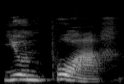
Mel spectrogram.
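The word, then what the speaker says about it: une poire: after me in order to get the correct pronunciation yoon poem secondly we have a pear a pear is called yoonpoa next we have a peach a peach is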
